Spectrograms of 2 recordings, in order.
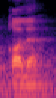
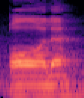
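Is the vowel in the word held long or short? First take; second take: short; long. First: The vowel is cut short. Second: The vowel is drawn out long. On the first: The speaker calls it wrong. "لا نقول قال" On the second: The speaker calls it right. "أتينا بمد"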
